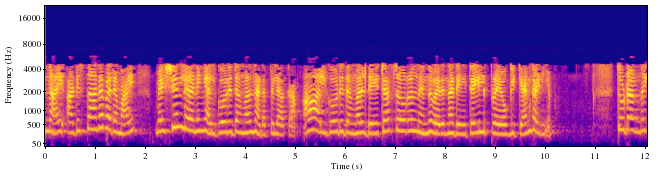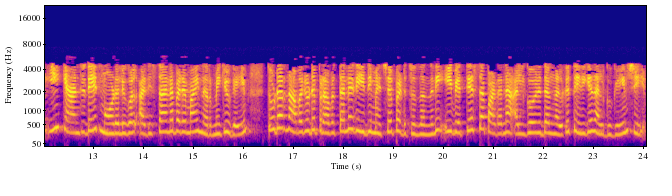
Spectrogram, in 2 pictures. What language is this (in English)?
Malayalam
